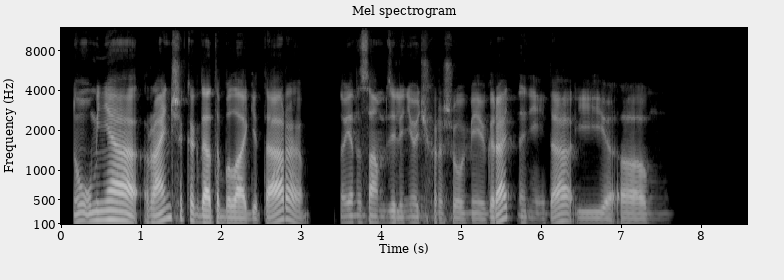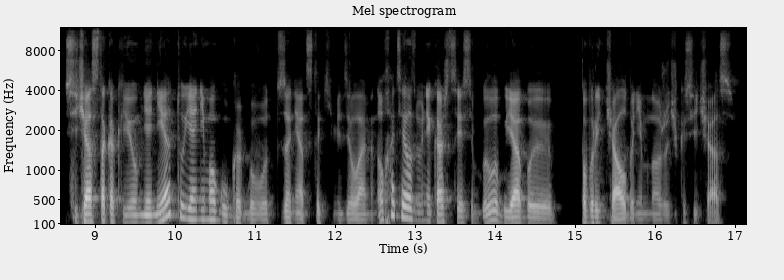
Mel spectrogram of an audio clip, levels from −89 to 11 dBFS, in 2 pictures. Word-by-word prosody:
Ну, 135 +3 -2
у - - 0
меня 155 0 +6
раньше 125 +12 +2
когда-то 115 -7 +3
была 100 -2 +4
гитара, 90 - +2 0.4
но 110 - -9
я 115 +1 -3
на 115 - -12
самом 110 -2 -3
деле 105 -1 -5
не 105 +2 -9
очень 105 - -8
хорошо 95 -1 -8
умею 95 -1 -8
играть 100 - +1
на 110 -1 -10
ней, 95 -3 -15
да, 135 +9 0
и, 95 -1 -8 0.2
ам 90 -1 -4 1.0
сейчас, 130 0 +5
так 135 - +2
как 130 - -2
ее 120 0 -4
у - - -1
меня 120 0 +1
нету, 205 - +3
я 170 -3 +1
не 165 0 -6
могу 155 -7 -1
как 95 -6 -5
бы 90 -1 -7
вот 90 0 -9
заняться 95 -4 -6
такими 90 - -13
делами, 85 -1 -4
но 155 - -2
хотелось 200 -3 +2
бы. 145 - -13
Мне 140 -1 -5
кажется, 125 -3 -1
если 110 -2 -9
бы 95 - -23
было, 140 +8 -1
я 105 0 +5
бы 95 -3 -4 0.3
побренчал 105 -5 0
бы 90 +1 -9
немножечко 90 -1 -14
сейчас. - - -10
105 Hz, 180 wpm, -23 LUFS, 95-130 Hz, 1.0 s, меня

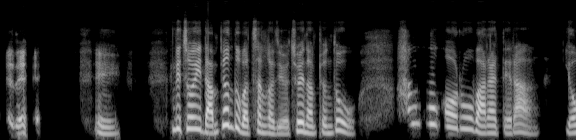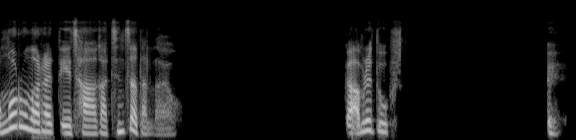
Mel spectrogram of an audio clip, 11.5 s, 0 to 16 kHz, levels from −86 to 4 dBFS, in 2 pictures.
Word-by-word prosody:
네네. - - +2 0.7
예. 175 -3 -3 0.5
근데 300 +1 +3
저희 310 0 +5
남편도 390 0 +5
마찬가지예요. 180 - +1
저희 240 +4 +6
남편도 190 +1 0 0.4
한국어로 405 -8 0
말할 195 -3 +3
때랑 180 -2 -3 0.3
영어로 325 - +1
말할 235 -5 +1
때의 195 -2 -3
자아가 185 0 -3
진짜 230 +5 -2
달라요. - - -12 1.7
그니까 - - +3
아무래도 240 -2 -2 1.6
예. - - -12
230 Hz, 270 characters per minute, -21 LUFS, 190-305 Hz, 1.7 s, 저희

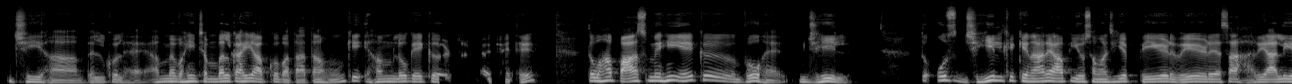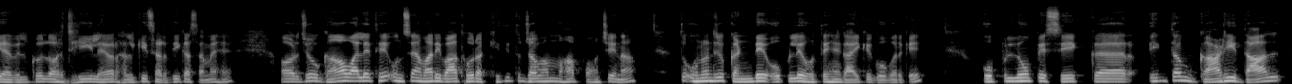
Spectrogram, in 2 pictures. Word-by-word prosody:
जी 120 -3 -2
हाँ, 95 -3 -5
बिल्कुल 105 0 -7
है। 90 -1 -11
अब 110 +3 -7
मैं 135 +1 -1
वही 130 +2 0
चंबल 135 +1 0
का 140 - +2
ही 140 +1 +2
आपको 125 -1 -1
बताता 100 0 -4
हूँ 110 +5 -5
कि 170 +2 -3
हम 125 +3 -3
लोग 135 0 -2
एक 130 -1 -1
ट्रिप - - -6
में - - -8 0.2
गए - - -6
थे, - - -2 0.5
तो 160 - +1
वहाँ 160 +4 +3
पास 155 +6 +5
में 175 0 +2
ही 185 +3 +3
एक 195 +2 -4 0.4
वो 150 +3 +3
है 90 -3 -7 0.2
झील। 110 -3 0 0.7
तो - - -6
उस 190 -2 +3
झील 130 - +2
के 180 0 -4
किनारे 145 -1 +3
आप 140 -1 +2
यूँ 130 -2 0
समझिए 120 +2 0
पेड़-वेड 125 0 +1
ऐसा 120 +2 +1
हरियाली 115 +5 +1
है 115 -2 +3
बिल्कुल 110 +4 -4
और 120 -1 +1
झील 120 +5 -2
है 115 - 0
और 125 - -2
हल्की 110 +5 -4
सर्दी 110 +2 -2
का 125 - -1
समय 110 0 -6
है। 115 +5 -9 0.5
और 130 -1 -1
जो 155 +6 -1
गाँव 150 +6 +4
वाले 165 +1 +5
थे 175 - +3
उनसे 160 -3 +1
हमारी 150 0 +4
बात 140 0 +2
हो 140 - +3
रखी 130 -2 -2
थी, 160 - -8
तो 155 -1 -9
जब 135 -1 +1
हम 140 0 -1
वहाँ 125 +2 -1
पहुँचे 110 +5 -3
ना, 115 +7 -3 0.5
तो 175 - -4
उन्होंने 155 +2 +4
जो 165 - +2
कंडे 135 +1 +4
उपले 140 +1 +1
होते 120 -3 +2
हैं 120 -1 +1
गाय 105 -1 +1
के 105 +3 -5
गोबर 105 0 -5
के, - - -2 0.6
उपलों 145 +4 +3
पे 150 -1 +2
सेक 140 +1 +2
कर 130 -1 +2 0.2
एकदम 165 +2 0
गाढ़ी 130 +8 +5
दाल 145 +11 +4
130 Hz, 200 wpm, -27 LUFS, 115-145 Hz, 0.7 s, पास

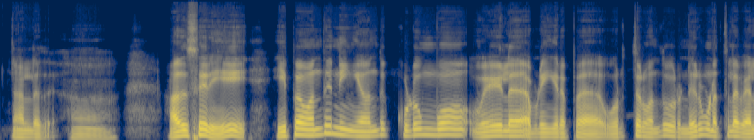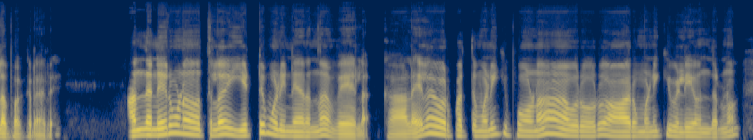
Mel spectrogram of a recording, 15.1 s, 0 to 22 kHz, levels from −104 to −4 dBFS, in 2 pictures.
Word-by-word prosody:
நல்லது. 100 -4 -3 0.2
அ. - - -9 1.0
அது 130 +4 +7
சரி, 155 - +5 0.7
இப்போ 175 +6 +3
வந்து 170 +7 +1
நீங்க 150 -5 +1
வந்து 140 +5 -3 0.2
குடும்பம், 165 +2 +1 0.2
வேலை 140 +1 +3
அப்படீங்கிறப்ப, 110 0 -2 0.3
ஒருத்தர் 120 +4 -2
வந்து 115 +7 -5
1 120 - -3
நிறுவனத்தில 135 -1 0
வேலை 105 0 +4
பாக்குறாரு. 85 -3 -7 0.8
அந்த 160 +4 +3
நிறுவனத்துல 180 -5 +2 0.2
8 160 +10 -2
மணி 155 -5 +1
நேரம் 130 +1 -1
தான் 160 -5 -1
வேலை. 95 -2 0 0.2
காலையில 95 - 0
ஒரு 170 - +1
10 145 0 -4
மணிக்கு 180 +8 -4
போனா, 145 +3 -1 0.2
அவர் 145 -2 -1
ஒரு 165 +5 -3 0.2
6 130 0 +2
மணிக்கு 135 +4 -7
வெளிய 125 0 -2
வந்துரணும். 115 +8 -6
140 Hz, 140 wpm, -21 LUFS, 115-165 Hz, 1.0 s, அது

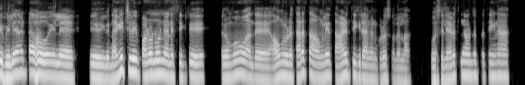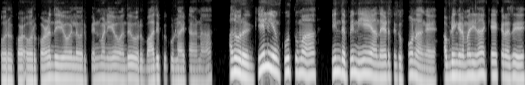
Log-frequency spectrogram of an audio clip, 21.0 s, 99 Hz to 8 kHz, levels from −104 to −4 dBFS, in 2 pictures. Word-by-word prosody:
விளையாட்டாவோ! 180 +2 +4 0.2
இல்ல 155 0 +3 1.1
நகைச்சுவை 200 +4 +4
பண்ணணும்னு 170 +2 +3
நினைச்சுகிட்டு 155 0 -2 0.6
ரொம்பவும் 170 +4 0
அந்த 140 -1 -4 0.4
அவுங்களோட 155 +2 +1
தரத்த 185 +4 -1
அவங்களே 150 +3 -1
தாழ்த்திக்கிறாங்கன்னு 150 -4 -2
கூட 140 +2 -3
சொல்லலாம். 120 -2 -8 0.4
ஒரு 125 -1 -1
சில 135 -1 -3
இடத்துல 155 +3 -3
வந்து 165 +1 -3
பார்த்தீங்கன்னா, 160 +1 -4 0.5
ஒரு 125 0 0
குழ 125 0 -1 0.2
ஒரு 125 0 -1
குழந்தையோ, 140 +1 +1
இல்ல 135 - -2
ஒரு 120 - -9
பெண்மணியோ 135 +1 -4
வந்து 125 +3 -3
ஒரு 125 -1 -4
பாதிப்புக்குள்ளாகிட்டாங்கன்னா, 120 -2 -6 0.5
அது 195 +2 +5
ஒரு 165 - +6 0.3
கேலியும் 230 -3 +6
கூத்துமா 190 -2 +1 0.6
"இந்த 195 -2 +3
பெண் 195 0 +2 0.2
ஏன் 175 -1 +3
அந்த 150 0 -1
இடத்துக்கு 145 -3 -4
போனாங்க" 140 -8 0 0.4
அப்டிங்கிற 155 +1 +2
மாரிலாம் 165 +1 +1
கேக்கறது 155 -2 0
155 Hz, 115 wpm, -24 LUFS, 135-170 Hz, 1.1 s, ஒரு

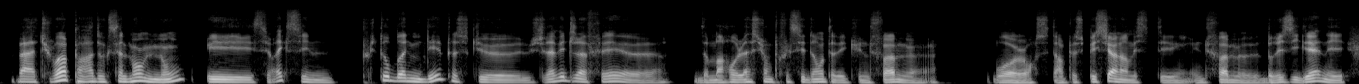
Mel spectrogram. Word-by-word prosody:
Bah, 125 -1 +3
tu 125 - -7
vois, 180 +9 +8
paradoxalement, 130 +2 +1
non 125 - +3 0.2
et 110 -3 +4
c'est 100 - -10
vrai 170 - -1
que - - -14
c'est 125 - -6
une 100 -4 -3 0.3
plutôt 190 -1 -1
bonne 155 -4 +3
idée 130 - +2
parce 145 - -6
que 105 -3 -1
je 100 +1 -10
l'avais 135 +9 +2
déjà 140 -6 +1
fait, 130 +4 -1
heu, 90 -5 -3 0.4
dans 95 +1 -5
ma 100 0 +1
relation 110 +4 0
précédente 115 +2 -3
avec 95 -3 -4
une 95 0 -4
femme, 105 +3 +1
heu. 85 -1 -6 0.7
Bon 100 0 +1
alors, 85 0 -1
c'était - - -10
un 90 - -2
peu 95 +4 -7
spécial, 125 +6 +3
hein, 110 - +2
mais 95 - -3
c'était 90 -1 -10
u 90 - -3
une 85 +1 -8
femme, 100 +1 0
heu, 85 -1 -5
brésilienne 110 - +2
et 95 -1 0
110 Hz, 195 wpm, -23 LUFS, 95-130 Hz, 0.7 s, vois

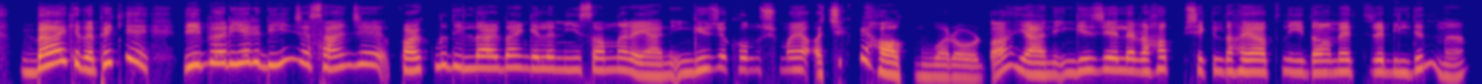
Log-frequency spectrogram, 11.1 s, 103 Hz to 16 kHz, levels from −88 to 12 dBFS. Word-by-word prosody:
Belki 335 - +7
de. 245 - +5
Peki 375 - +2 0.3
dil 325 +2 +3
bariyeri 365 -1 +3
deyince 365 +2 -1
sence 310 +3 -1
farklı 255 +6 +2
dillerden 275 0 +1
gelen 265 -1 -1
insanlara 250 -2 -2
yani 180 -1 -2
İngilizce 250 +8 -5
konuşmaya 245 0 -4
açık 295 - -5
bir 460 - +2
halk 195 - +4
mı 170 -1 -13
var 165 -1 -6
orada? 155 - -3
Yani 190 -6 0
İngilizceyle 235 +4 -1
rahat 255 +4 -2
bir - - -16
şekilde 230 -1 -5
hayatını 220 0 0
idame 210 +1 -1
ettirebildin 220 - -5
mi? 165 0 -10
245 Hz, 155 wpm, -23 LUFS, 215-285 Hz, 0.3 s, Belki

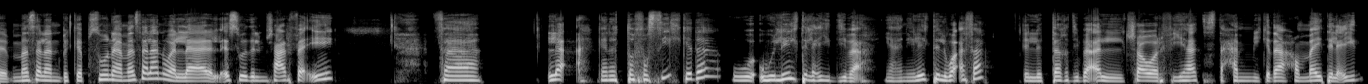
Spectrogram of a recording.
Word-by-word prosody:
مثلًا 185 0 +1
بكبسونة 190 +5 +1
مثلًا، 250 +8 +1
والّا 160 -5 +4
الأسود 195 0 0
اللي 175 -1 -1
مش 165 +1 -6
عارفة 185 +1 +2
إيه؟ 250 +7 0 1.0
ف 215 - -1 1.0
لأ، 220 +2 +4 0.3
كانت 200 0 0
تفاصيل 230 - 0
كده 320 +8 -1
و 185 -1 0
وليلة 215 +8 +3
العيد 185 -3 -2
دي 165 +3 -4
بقى، 155 - +1 0.2
يعني 160 +1 -7
ليلة 210 +4 +2
الوقفة 215 +5 +2 0.4
اللي 160 -1 0
بتاخدي 185 +1 -2
بقى 180 0 +3 0.2
الShower 170 +1 +2
فيها 180 +2 0
تستحمي 170 -3 -5
كده 165 +1 +1
حُماية 175 +3 0
العيد، 185 +6 -1
185 Hz, 135 wpm, -16 LUFS, 170-210 Hz, 1.0 s, والّا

